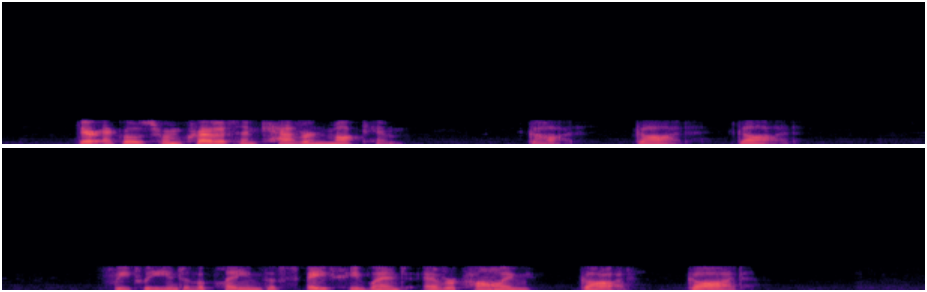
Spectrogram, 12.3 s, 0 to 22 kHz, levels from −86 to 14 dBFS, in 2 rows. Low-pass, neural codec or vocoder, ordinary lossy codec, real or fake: 3.6 kHz; codec, 16 kHz in and 24 kHz out, 1.1 kbps, FireRedTTS-2 codec; AAC, 32 kbps; fake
